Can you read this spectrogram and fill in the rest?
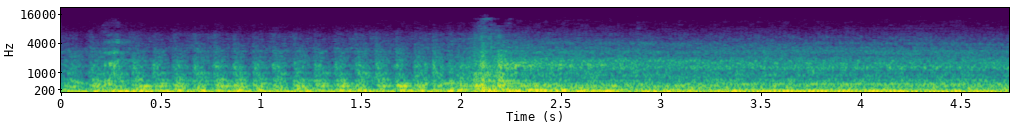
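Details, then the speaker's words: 1999 Ford F350 7.3 Powerstroke, ice-cold engine, one glow plug cycle, after a Melling M208 high-volume oil pump install: it catches quickly, builds oil pressure right away, and settles into a firm, even diesel idle clatter. A normal cold start. "That's pretty good. That's pretty good. We're getting oil pressure right away, and I can tell it's just a lot crispier. It would not start like that before."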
